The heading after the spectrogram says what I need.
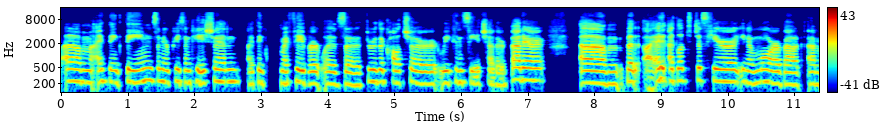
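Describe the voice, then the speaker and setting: A woman's voice: medium pitch, fairly bright tone, poor audio. Woman moderating a webinar panel.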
